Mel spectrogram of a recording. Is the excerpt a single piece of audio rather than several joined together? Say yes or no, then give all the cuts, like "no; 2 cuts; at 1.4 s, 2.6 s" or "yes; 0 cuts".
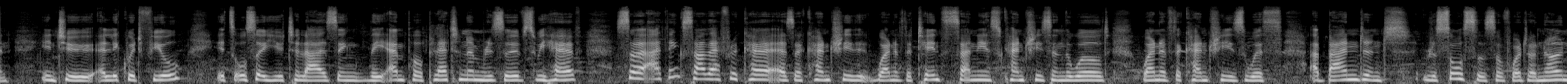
yes; 0 cuts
